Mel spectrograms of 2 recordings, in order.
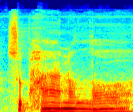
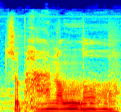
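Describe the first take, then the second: The two takes are said the same way.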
